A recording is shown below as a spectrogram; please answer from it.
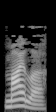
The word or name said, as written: mylah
